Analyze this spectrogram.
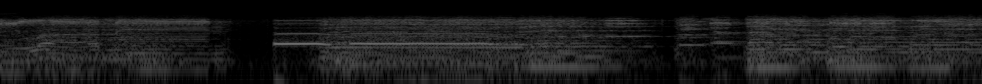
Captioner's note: horn tooting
